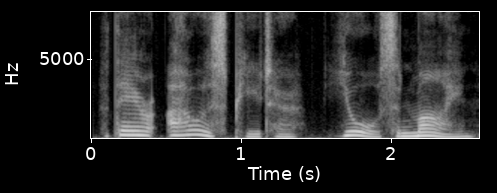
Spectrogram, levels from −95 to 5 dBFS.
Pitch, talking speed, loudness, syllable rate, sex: 205 Hz, 185 wpm, -20 LUFS, 4.4 syllables/s, female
